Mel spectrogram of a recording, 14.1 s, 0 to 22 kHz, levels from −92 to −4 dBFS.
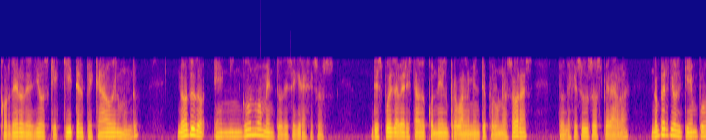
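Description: From start to finish the speech carries plainly audible GSM full-rate codec damage. The coder rebuilds the vocal tract from a filter excited by sparse, regularly spaced pulses, which leaves a buzzy, gravelly texture and a band cut off at 4 kHz, consistent with the 13 kbps full-rate coder.

Right after "no dudó en ningún", from 5.22 to 6.02 s, five CD scratch ticks repeat at a steady rate. A blemish on the disc exceeded error correction once per revolution, so the player patched or muted the damaged samples each time, up to about 2 ms.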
